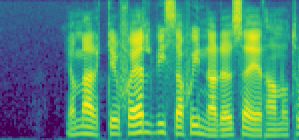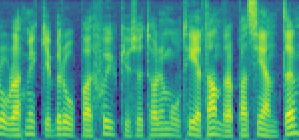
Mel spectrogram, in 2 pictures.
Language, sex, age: Swedish, male, 29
